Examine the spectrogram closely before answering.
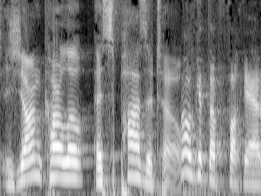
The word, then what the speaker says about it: Giancarlo Esposito: I'm here to tell you, he also mispronounces his fucking name. How do we say it? It's Giancarlo Esposito.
